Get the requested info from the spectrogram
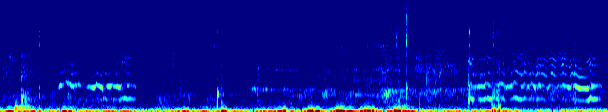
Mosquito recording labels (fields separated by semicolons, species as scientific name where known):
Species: Mansonia uniformis; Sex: female; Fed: unfed; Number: one; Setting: cup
